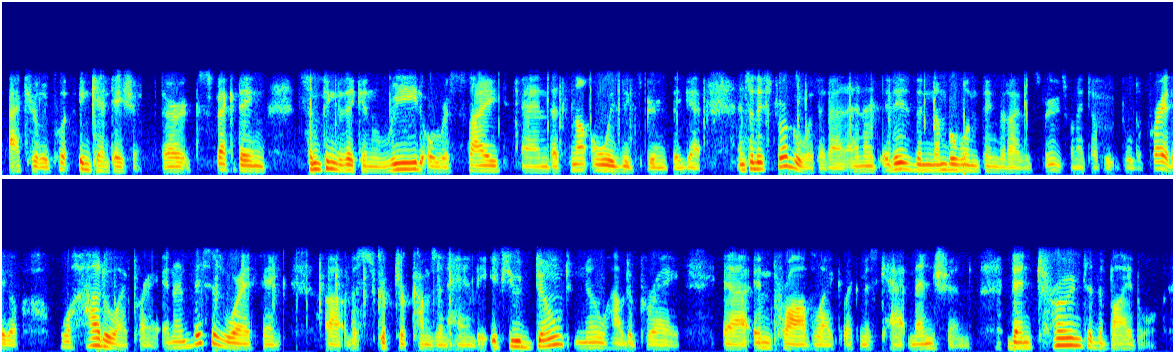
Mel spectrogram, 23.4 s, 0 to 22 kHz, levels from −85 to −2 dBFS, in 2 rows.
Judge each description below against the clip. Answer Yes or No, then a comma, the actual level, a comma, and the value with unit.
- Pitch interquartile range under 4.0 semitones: No, average, 5.1 semitones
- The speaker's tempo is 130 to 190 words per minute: No, fast, 205 wpm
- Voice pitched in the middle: No, low, 110 Hz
